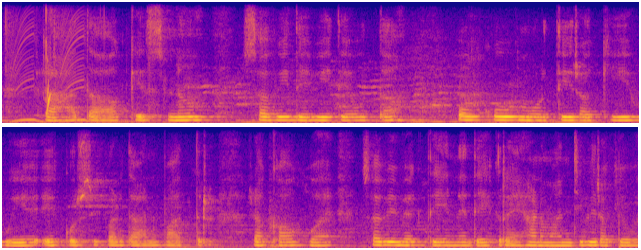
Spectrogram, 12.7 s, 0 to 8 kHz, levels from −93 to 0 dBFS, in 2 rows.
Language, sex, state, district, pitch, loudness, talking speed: Hindi, female, Uttarakhand, Tehri Garhwal, 205 Hz, -18 LUFS, 150 wpm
